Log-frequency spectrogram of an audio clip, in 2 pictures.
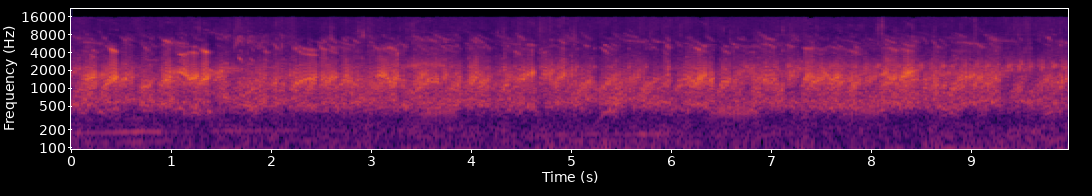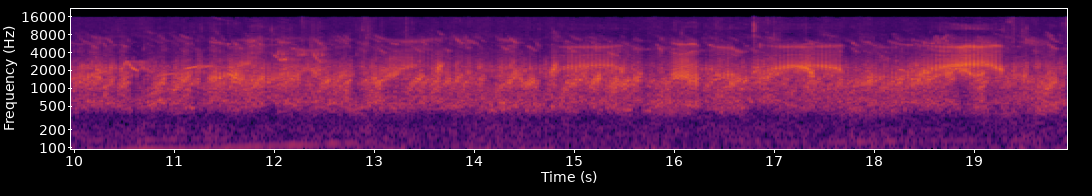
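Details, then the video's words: Frog chorus in the water, continuous pulsing croaks with looping, wavering calls standing out in the later part, plus a low droning hum underneath at times. "Frog sound in the water"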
